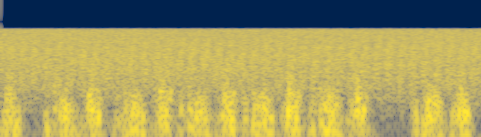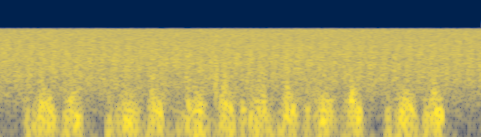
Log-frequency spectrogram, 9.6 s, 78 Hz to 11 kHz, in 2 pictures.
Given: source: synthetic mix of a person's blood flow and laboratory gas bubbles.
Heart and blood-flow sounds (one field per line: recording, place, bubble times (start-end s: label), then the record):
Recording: Doppler ultrasound of blood flow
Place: precordium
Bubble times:
no bubbles
From the record:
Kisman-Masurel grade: 000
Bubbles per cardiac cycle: 0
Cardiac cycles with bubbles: 0%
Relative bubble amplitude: no bubbles discernible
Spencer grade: 0 (complete lack of bubble signals)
